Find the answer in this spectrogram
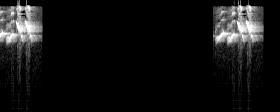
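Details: Double-collared seedeater gives two bright, high, rapid phrases of the tuí-tuí song type, used as a tutor song to teach young birds.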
